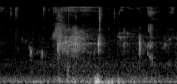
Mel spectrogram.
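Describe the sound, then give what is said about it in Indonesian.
A crisp bite into a crunchy nori-wrapped snack filled with seaweed and small fish roe, followed by a few brittle crackling chews of the seaweed sheet, with no talking. “Itu untuk menjaga supaya uh, nori atau kulit apa ini namanya kulit dari rumput laut ini tetap crispy. Nih, buktiin. Hmm, tetap crispy kan? Bunyi dari lembaran rumput lautnya itu terus gitu loh hmm.”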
